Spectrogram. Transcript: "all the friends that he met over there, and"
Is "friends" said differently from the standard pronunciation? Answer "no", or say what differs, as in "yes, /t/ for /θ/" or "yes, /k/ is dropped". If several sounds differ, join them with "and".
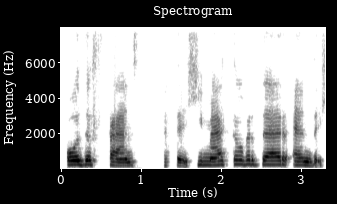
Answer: yes, /ɹ/ is dropped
